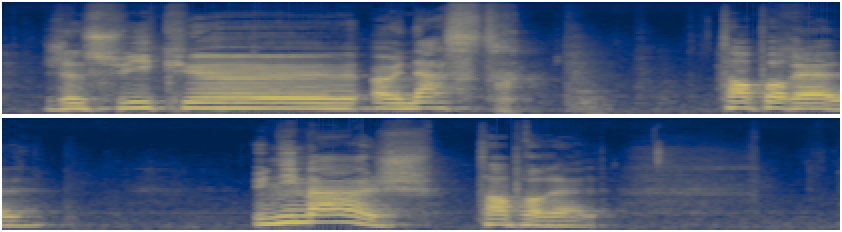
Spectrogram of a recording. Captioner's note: none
